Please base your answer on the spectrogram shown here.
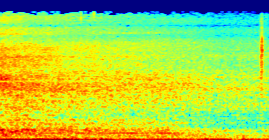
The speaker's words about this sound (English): I'm watching a truck go by me now. I'm still on my porch.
